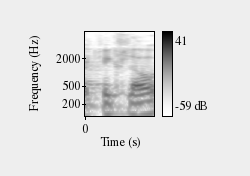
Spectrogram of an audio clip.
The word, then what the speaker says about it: QuikFlow: dot app right exactly it's like quick flow but without the C so how you would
